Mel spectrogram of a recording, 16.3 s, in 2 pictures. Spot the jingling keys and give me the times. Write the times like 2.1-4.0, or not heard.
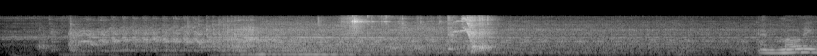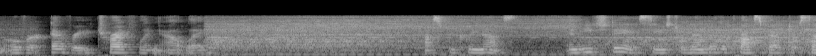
3.1-4.9.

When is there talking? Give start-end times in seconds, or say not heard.
7.4-10.4, 12.4-16.2.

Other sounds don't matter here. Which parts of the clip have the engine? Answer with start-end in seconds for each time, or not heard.
0.0-8.6, 10.2-16.2.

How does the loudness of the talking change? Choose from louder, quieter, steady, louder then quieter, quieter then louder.
steady.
